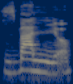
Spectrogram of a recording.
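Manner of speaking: sbaglio starting on a buzzed z; voiced s. Shown as a demonstration. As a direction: draw out sbaglio, opening with a z sound. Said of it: "it is pronounced z".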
